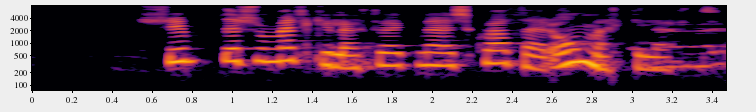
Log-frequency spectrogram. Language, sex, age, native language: Icelandic, male, 11, Icelandic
